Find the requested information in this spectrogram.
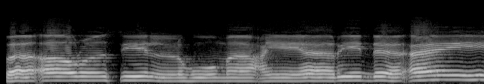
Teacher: Ra di sini dibaca tebal. Jangan baca fa'ar. Ramai yang baca nipis. Salah. Di sini dibaca tebal.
